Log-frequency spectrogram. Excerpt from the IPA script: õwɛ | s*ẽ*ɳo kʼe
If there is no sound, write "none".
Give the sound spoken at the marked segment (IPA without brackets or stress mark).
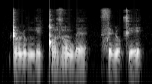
e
